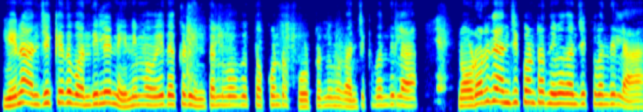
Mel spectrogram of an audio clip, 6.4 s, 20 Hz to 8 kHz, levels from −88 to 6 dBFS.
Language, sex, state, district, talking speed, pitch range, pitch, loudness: Kannada, female, Karnataka, Gulbarga, 185 wpm, 215-265 Hz, 235 Hz, -15 LUFS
